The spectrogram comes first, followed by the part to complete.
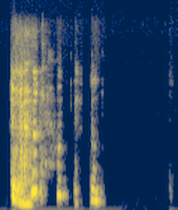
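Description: A man's short chuckle: one louder burst followed by a few short ones, over within about a second and a half.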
